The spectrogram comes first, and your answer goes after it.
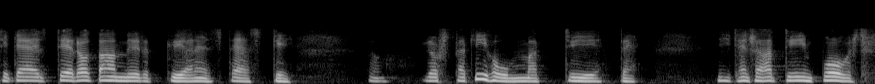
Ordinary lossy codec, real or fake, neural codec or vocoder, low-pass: none; fake; codec, 16 kHz, 1.1 kbps, Voila-Tokenizer; 5.4 kHz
